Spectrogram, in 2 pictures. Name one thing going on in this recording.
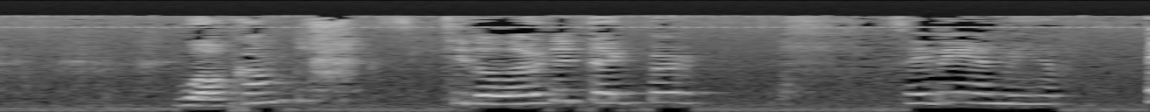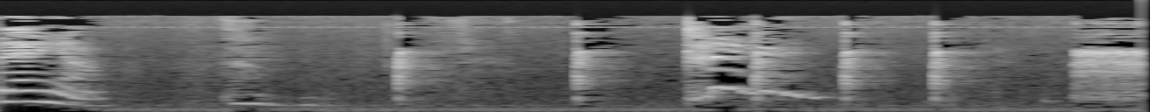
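Young children shout and sing loudly nearby.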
